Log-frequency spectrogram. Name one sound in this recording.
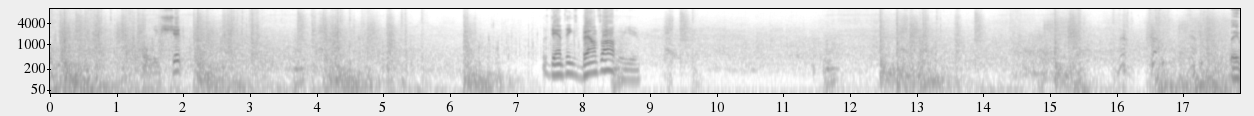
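Video game combat effects clash and thud.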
